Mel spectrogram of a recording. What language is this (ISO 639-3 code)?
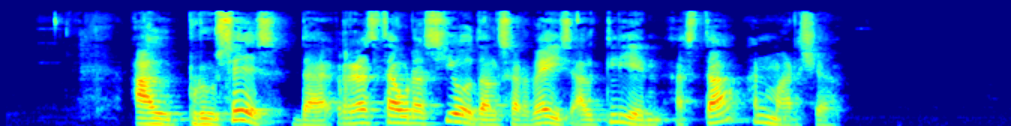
cat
